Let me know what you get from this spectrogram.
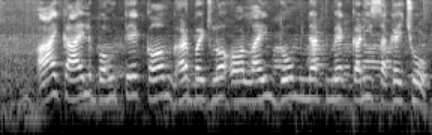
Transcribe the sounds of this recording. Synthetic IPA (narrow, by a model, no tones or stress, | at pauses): ajkajlbəɦut̪ekəmɡʱəɾbəɪʈʰloʔɔnlaɪnd̪ominəʈmekəɾisəkɛt͡ʃʰo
